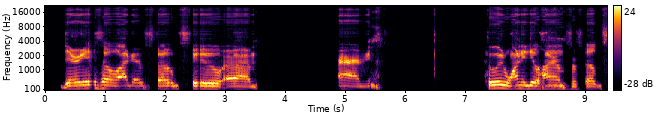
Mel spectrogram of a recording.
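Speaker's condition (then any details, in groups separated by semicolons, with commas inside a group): Cerebral palsy; present since birth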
